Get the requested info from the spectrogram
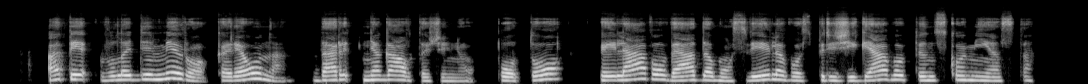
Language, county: Lithuanian, Alytus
